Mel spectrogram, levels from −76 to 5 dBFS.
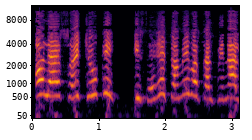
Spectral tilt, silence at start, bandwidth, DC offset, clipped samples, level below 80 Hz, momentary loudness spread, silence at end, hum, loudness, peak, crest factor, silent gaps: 1.5 dB/octave; 0.05 s; 11 kHz; under 0.1%; under 0.1%; -56 dBFS; 11 LU; 0 s; none; -16 LUFS; 0 dBFS; 16 dB; none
